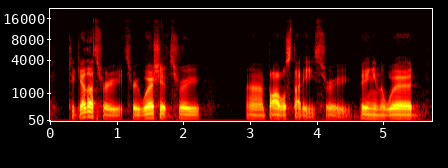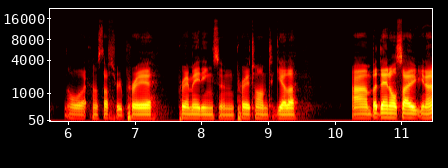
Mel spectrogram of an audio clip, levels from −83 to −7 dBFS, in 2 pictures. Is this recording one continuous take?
yes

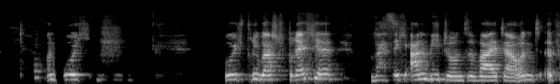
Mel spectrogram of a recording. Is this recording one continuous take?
no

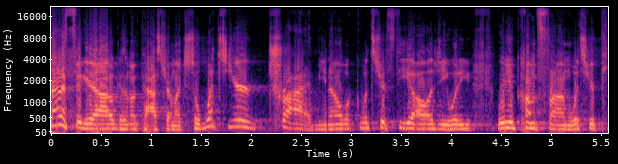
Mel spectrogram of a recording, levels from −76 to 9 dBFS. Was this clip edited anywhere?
no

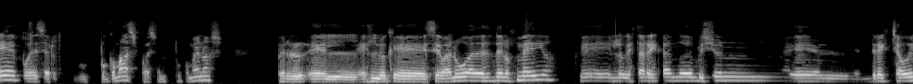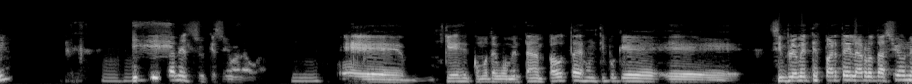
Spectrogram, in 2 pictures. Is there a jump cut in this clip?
yes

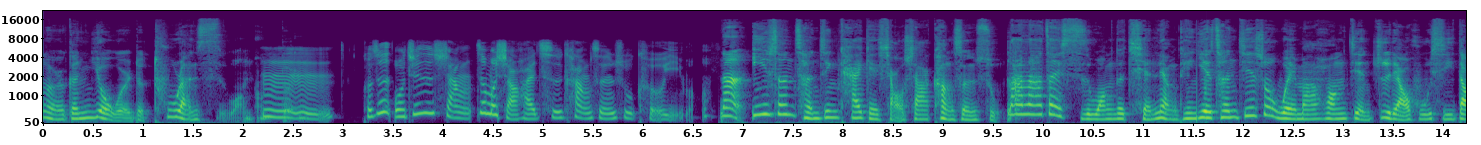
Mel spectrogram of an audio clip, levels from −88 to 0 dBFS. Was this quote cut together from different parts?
yes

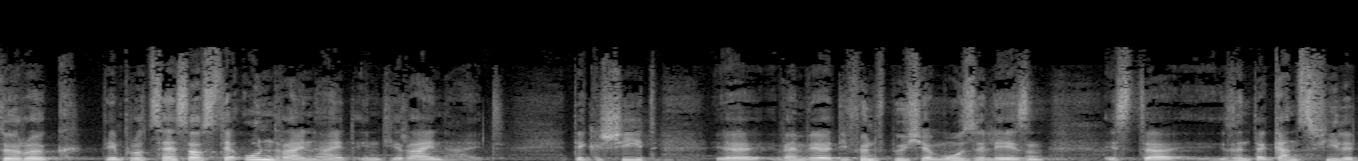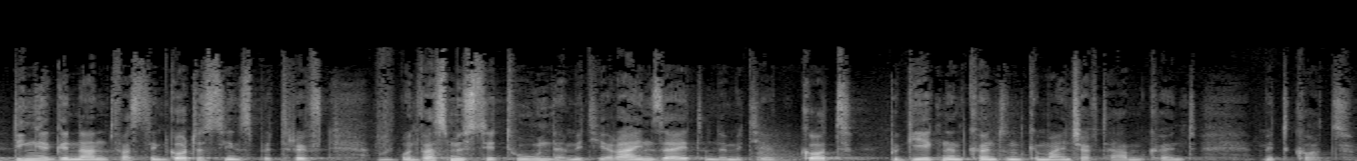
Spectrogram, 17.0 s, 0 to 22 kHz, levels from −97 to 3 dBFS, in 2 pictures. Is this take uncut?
no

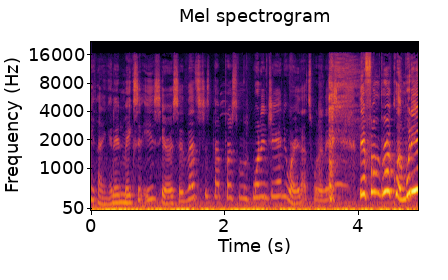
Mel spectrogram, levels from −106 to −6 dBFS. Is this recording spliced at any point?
no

